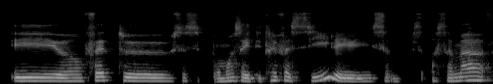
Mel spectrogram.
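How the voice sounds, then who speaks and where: A woman speaks at fairly low pitch, her intonation fairly even. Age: 60s. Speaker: eating disorder patient giving testimony. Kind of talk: testimony. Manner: halting, many hesitations.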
